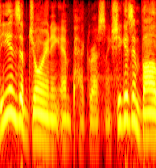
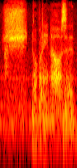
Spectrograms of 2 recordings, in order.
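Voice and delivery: mock-secret whisper; hushed secret; 10 dB quieter than usual. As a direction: drop to a soft whisper, as if shushing. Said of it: "and it's like, shh".

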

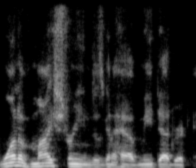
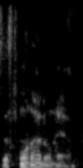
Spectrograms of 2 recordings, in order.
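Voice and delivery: normal talking voice

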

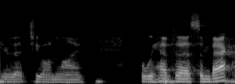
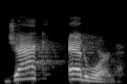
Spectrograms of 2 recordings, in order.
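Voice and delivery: stern parent call; 5 semitones higher, 5 dB louder, slower than usual. Retold or imitated. Parent calling son by middle name.

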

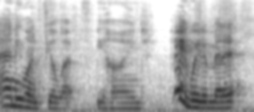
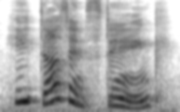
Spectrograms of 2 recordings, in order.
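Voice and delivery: put-on slow, louder little girl; girl insisting; 4 semitones higher, 6 dB louder, much slower than usual. Reader voicing the girl defending the skunk. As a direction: stretch it out, defending her pet. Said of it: "the girl adds".

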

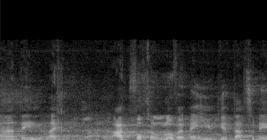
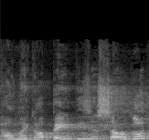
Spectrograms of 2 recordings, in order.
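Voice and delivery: high, thrilled gushing; mock gushing gratitude in a high voice; imitated delight; 7 semitones higher than usual. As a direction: mimic an overjoyed partner, pitched up. Voicing partner thrilled by iPad.

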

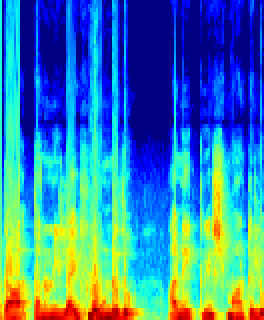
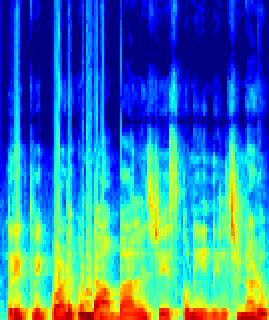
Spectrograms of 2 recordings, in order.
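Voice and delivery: usual speaking voice

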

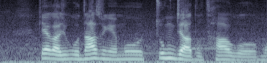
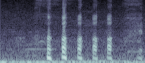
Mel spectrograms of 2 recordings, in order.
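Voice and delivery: breathy chuckle; 4 semitones higher than usual. Real, not acted. Laughing at absurd situation.

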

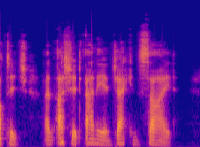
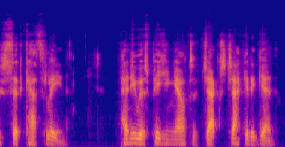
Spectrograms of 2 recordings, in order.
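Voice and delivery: usual speaking voice

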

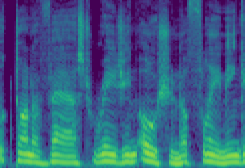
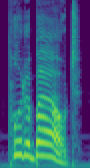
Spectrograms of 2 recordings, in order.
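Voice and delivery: urgent cry; 11 semitones higher, 4 dB louder than usual. Acted. Desperate order in crisis.

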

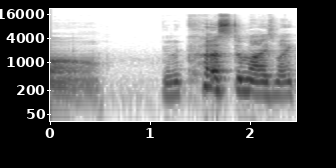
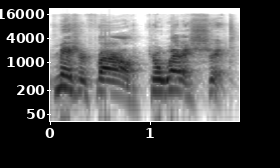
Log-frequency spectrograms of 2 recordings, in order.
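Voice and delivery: game announcer voice; 5 semitones higher, 5 dB louder than usual. Retold or imitated. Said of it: "like the fucking Call of Duty".

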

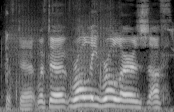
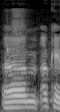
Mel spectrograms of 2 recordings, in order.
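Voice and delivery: usual speaking voice

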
